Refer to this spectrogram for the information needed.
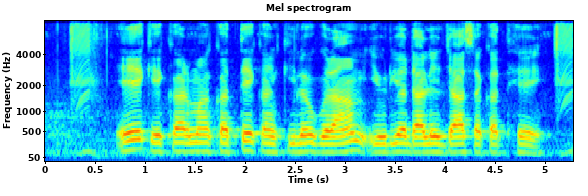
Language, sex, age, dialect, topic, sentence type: Chhattisgarhi, male, 18-24, Western/Budati/Khatahi, agriculture, question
